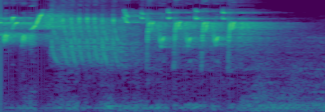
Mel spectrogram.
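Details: Brief European greenfinch song burst: a buzzy lower rattle under bright stepped twittering notes that quickly fades out.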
